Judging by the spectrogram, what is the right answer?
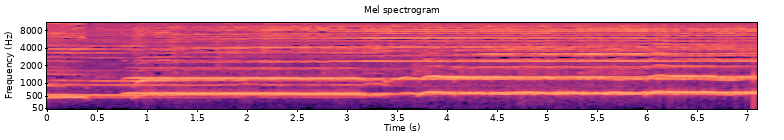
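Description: Music of long held notes, each sustained for about three seconds, stepping up in pitch twice with a short slide into each new note.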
